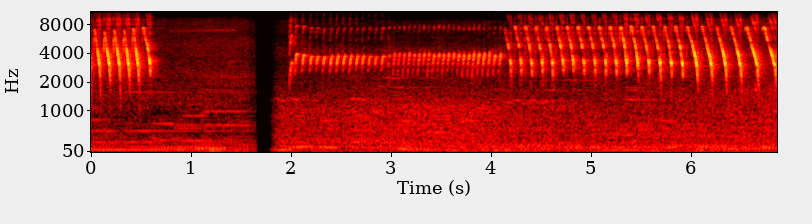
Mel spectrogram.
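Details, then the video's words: Canary training song: a loud pulsed trill breaks off into silence, then returns as a smooth high rolling trill that builds into a louder, faster series of rich repeated notes. "Best Canary Bird Sounds!! Suitable for your canary training"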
